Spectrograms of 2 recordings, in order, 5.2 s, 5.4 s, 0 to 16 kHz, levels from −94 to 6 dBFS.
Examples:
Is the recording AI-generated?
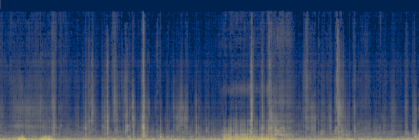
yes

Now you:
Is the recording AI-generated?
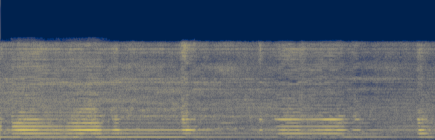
yes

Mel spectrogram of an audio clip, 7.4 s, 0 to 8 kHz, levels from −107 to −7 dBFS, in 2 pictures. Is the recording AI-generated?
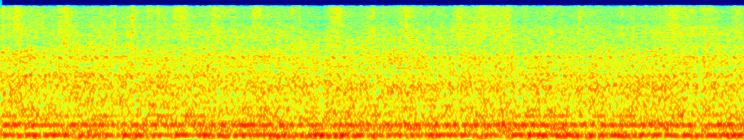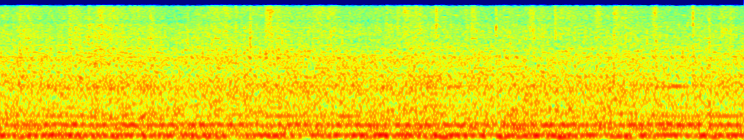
yes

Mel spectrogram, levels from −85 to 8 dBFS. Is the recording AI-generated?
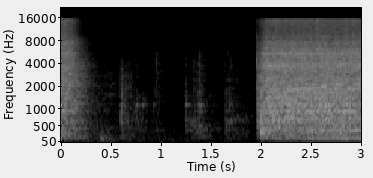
yes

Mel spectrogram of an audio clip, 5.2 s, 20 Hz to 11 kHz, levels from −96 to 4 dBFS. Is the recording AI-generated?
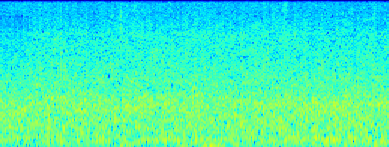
yes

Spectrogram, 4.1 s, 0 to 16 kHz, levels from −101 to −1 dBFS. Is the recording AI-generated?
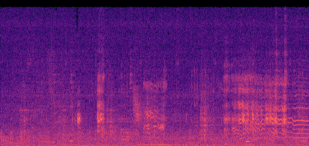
yes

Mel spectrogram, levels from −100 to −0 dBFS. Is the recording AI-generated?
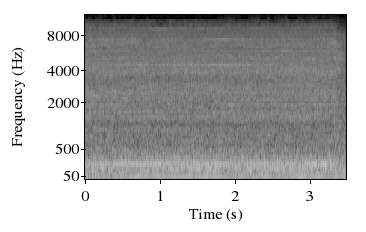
no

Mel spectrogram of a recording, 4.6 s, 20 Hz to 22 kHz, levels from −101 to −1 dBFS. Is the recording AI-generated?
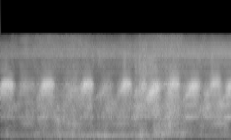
yes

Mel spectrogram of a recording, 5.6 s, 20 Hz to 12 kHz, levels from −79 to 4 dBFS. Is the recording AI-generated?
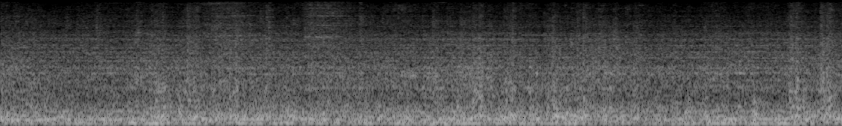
no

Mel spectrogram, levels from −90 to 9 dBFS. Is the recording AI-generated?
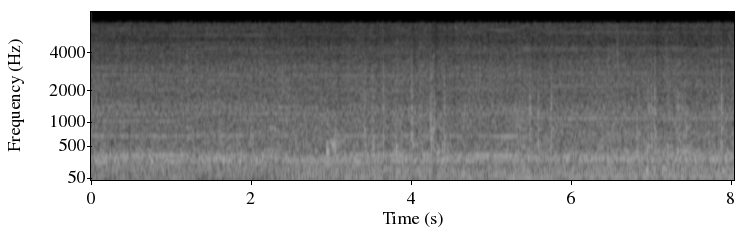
no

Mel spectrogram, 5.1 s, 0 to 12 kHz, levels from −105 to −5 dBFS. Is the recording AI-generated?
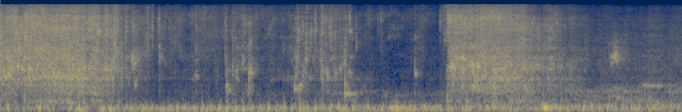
yes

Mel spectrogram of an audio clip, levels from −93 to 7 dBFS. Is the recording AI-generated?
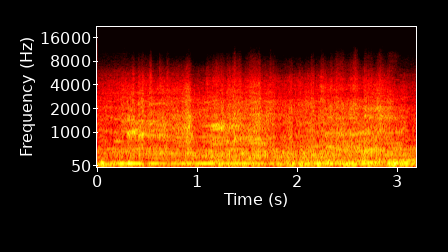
yes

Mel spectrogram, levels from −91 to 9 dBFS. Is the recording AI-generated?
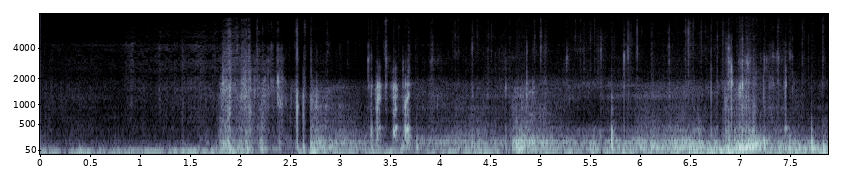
yes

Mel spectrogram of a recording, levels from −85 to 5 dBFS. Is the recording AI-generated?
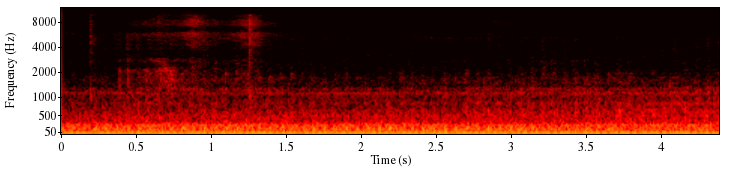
no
